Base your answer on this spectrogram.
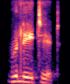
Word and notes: related: Indian

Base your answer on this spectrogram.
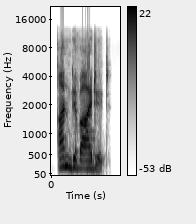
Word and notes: undivided: Indian

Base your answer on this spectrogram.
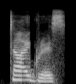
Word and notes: tigress: Indian

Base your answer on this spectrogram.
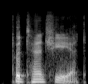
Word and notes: potentiate: American English

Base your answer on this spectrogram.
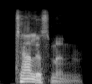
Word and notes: talisman: British English

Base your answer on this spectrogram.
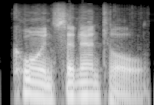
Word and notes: coincidental: American English

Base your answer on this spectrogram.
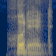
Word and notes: hooded: American English

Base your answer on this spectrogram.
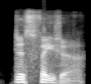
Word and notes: dysphasia: British English

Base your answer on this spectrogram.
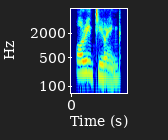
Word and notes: orienteering: Indian

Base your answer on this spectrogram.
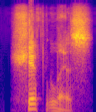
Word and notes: shiftless: American English

